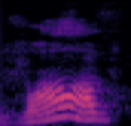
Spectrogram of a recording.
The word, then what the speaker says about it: vav: And when we see that V is equal vav like in vav as pronunciation. So v the vav is v.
